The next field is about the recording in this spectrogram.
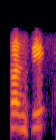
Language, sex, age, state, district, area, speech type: Punjabi, female, 18-30, Punjab, Hoshiarpur, rural, conversation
